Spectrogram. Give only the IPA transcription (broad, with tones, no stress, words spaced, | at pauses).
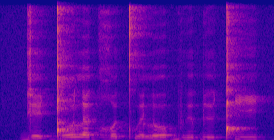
ɡe˨ɡ͡ǃo˦ lɐ˦ɡʁʷɨ˨kʷʼɘ˨ lo˦ bʱɨ˦ɓɨ˦ǃʰi˦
